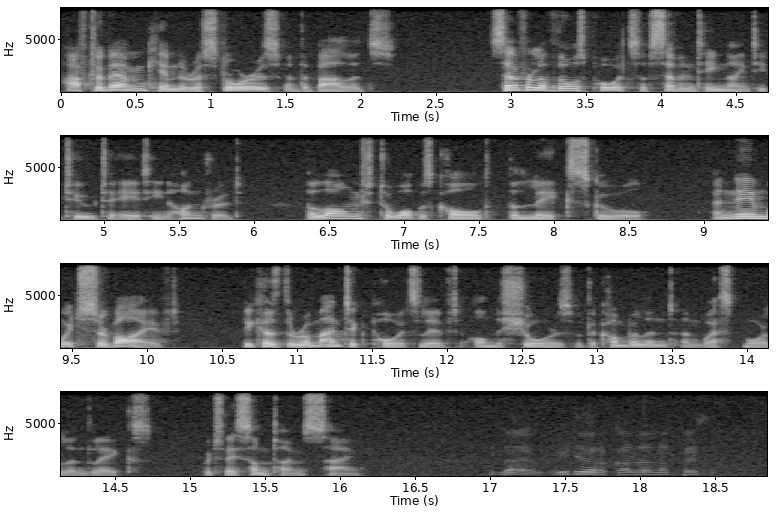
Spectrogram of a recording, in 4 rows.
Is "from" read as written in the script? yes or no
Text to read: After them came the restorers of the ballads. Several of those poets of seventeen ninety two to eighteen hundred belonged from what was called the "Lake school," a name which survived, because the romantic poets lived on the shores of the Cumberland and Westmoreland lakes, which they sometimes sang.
no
